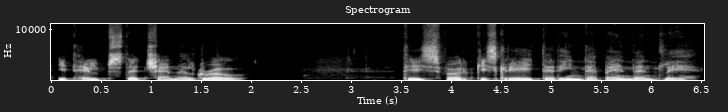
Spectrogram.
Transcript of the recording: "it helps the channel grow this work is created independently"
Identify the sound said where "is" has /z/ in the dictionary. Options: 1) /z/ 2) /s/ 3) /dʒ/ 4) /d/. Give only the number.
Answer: 2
